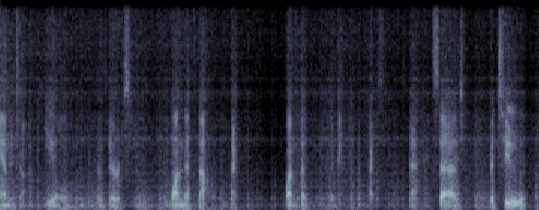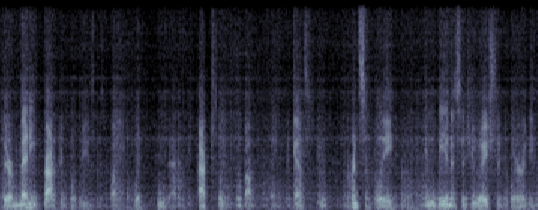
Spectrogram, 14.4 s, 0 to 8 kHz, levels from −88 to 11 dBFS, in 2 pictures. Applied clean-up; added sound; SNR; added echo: neural mask model RNNoise.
